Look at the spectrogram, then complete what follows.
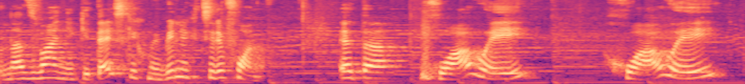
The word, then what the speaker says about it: Huawei: Давайте заодно разберемся, как же правильно произносится название китайских мобильных телефонов. Это Huawei, Huawei и Xiaomi.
